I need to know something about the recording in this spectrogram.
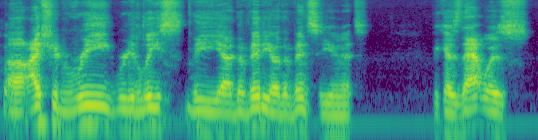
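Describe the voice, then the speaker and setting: A man co-hosting a casual home livestream, talking in halting bursts and often repeating his words. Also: sits low, steady tone. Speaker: livestream co-host, collectibles seller.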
